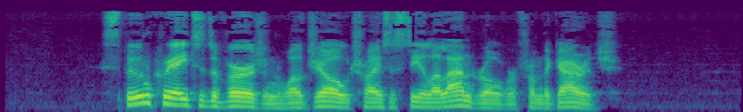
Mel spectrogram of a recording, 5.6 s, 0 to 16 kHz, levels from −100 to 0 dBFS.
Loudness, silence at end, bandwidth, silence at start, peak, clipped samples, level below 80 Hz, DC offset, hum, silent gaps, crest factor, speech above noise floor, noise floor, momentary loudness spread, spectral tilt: -20 LUFS; 1 s; 11.5 kHz; 0.8 s; 0 dBFS; under 0.1%; -58 dBFS; under 0.1%; 60 Hz at -50 dBFS; none; 20 dB; 53 dB; -72 dBFS; 9 LU; -5 dB/octave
